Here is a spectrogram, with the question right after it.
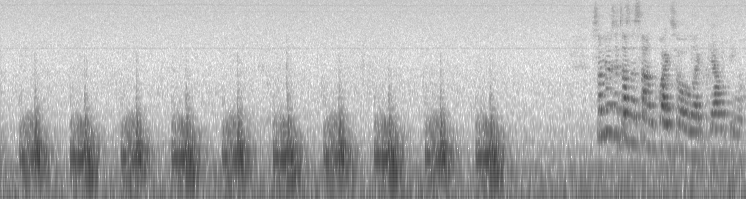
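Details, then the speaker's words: Recorded patient with mitral regurgitation: regular amplified heartbeats with a blowing holosystolic murmur, best heard at the apex, especially in left lateral decubitus, less harsh than aortic stenosis; brief voice follows. "okay here's um patient recording blowing holosystolic fix mm okay best heard the Apex they showing you there at the Apex and actually it's best heard in the left lateral decubitus"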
